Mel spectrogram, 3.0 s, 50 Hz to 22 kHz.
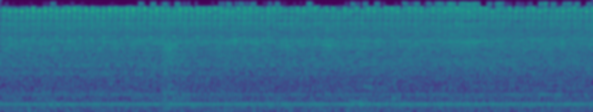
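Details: Toyota Prius repaired for heat warning, misfire and coolant loss, warm idle at about 91° coolant, thermostat open, water pump speed checked: smooth, even steady hum, no misses or knocks; normal.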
